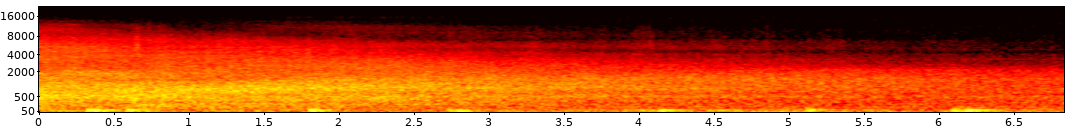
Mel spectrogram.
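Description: A long CSX freight train rolls across a road crossing at a distance, its wheels giving a faint repeated thumping over a broad steady hiss of wind and rolling noise.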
